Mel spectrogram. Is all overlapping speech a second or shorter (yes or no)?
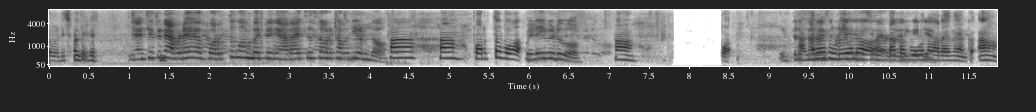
no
